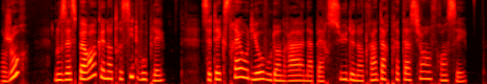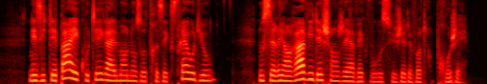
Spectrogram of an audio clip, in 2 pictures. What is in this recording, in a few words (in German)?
Franzoesisch; Farina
